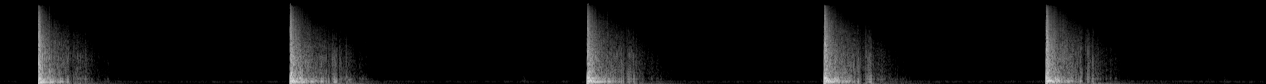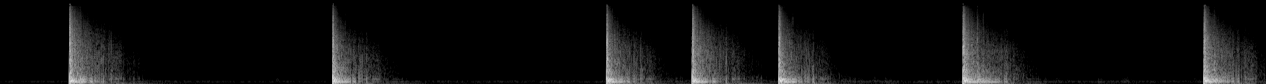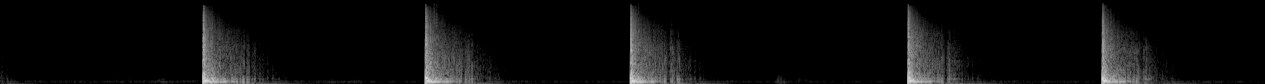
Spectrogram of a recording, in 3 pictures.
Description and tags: Wood Hit 01 Brittle
The file name itself is labeled with the preset I used.
Original Clip > Trash 2.
bang, boom, cinematic, distortion, drop, explosion, hit, horror, impact, industrial, percussion, percussive, pop, pow, processed, saturated, scary, sci-fi, shield, smack, strike, trashed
